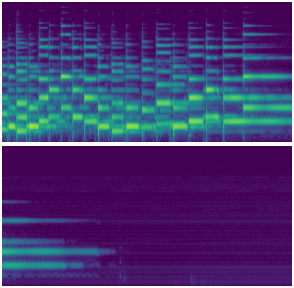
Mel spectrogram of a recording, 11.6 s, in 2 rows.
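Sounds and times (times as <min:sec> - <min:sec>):
Irish mandolin in G major: 0:00.0 - 0:07.1.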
